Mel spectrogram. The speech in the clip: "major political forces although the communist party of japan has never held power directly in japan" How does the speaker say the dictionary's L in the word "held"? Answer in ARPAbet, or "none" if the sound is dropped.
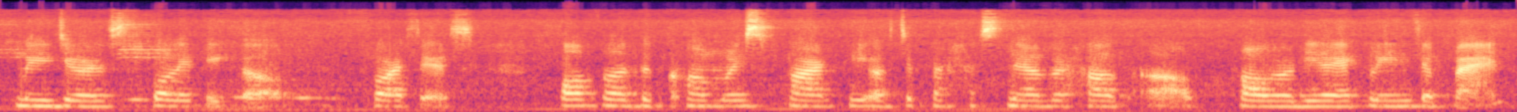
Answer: none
